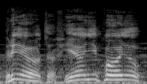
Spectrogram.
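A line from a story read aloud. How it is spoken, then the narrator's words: Yelled after someone. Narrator (Russian): заорал мне вслед Шипко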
